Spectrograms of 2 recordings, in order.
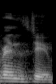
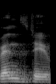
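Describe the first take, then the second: The two takes are said the same way.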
